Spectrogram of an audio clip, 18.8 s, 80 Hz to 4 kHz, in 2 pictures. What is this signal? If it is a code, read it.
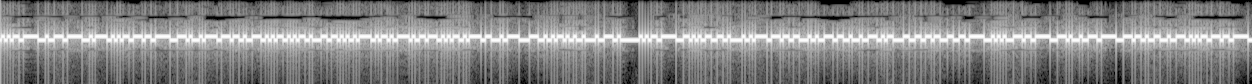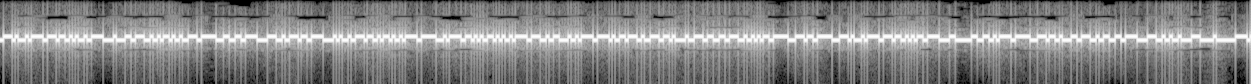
RTTY, about 45.45 baud. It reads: STATES THE ASSURED SECOND-STRIKE CAPABILITY THAT WAS THE FOUNDATION OF DETERRENCE AGAINST THE SOVIET UNION.
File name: fsk170 / usnavy5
